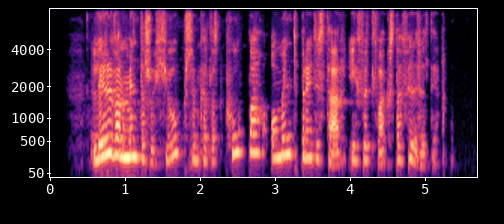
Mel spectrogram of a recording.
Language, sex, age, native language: Icelandic, female, 20-29, Icelandic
